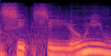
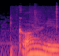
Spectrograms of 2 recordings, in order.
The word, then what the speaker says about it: Sigourney: Wie wird der Name ausgesprochen? Sione Weaver oder? Nee, ich bin überfordert. So. Sigourney Weaver.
